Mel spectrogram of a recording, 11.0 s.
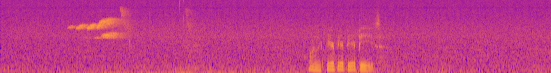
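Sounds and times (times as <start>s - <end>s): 
faint steady hiss: 0.0s - 11.0s
sped-up bird song trill: 1.4s - 2.7s
speech: 6.2s - 7.7s.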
